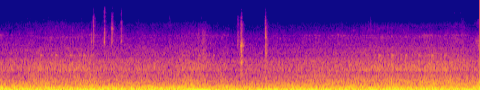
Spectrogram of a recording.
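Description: Long-haul truck's diesel engine and road noise, a steady low drone while it rolls slowly in traffic. A few light ticks come about a second in and again around three seconds in.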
